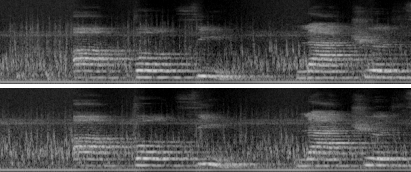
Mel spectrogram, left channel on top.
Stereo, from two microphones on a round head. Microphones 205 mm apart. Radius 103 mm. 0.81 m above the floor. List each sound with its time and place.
0.7 s singing: centre (ahead or behind), 0.8 m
